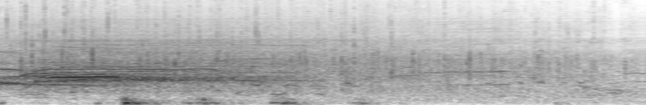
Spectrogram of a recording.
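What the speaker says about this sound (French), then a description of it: "Alors on applaudit bien fort" A crowd at a cosplay contest during the Japan Addict Z convention applauds and cheers, loud at first with whoops and shouts, then slowly thinning out as the clapping fades over several seconds.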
